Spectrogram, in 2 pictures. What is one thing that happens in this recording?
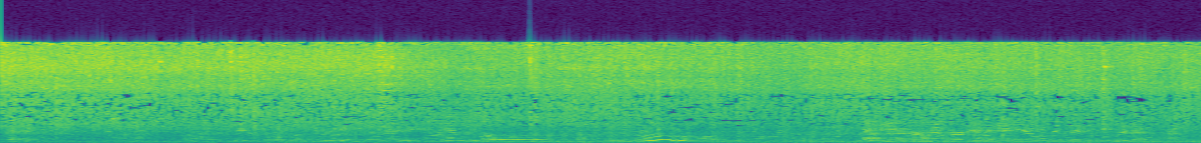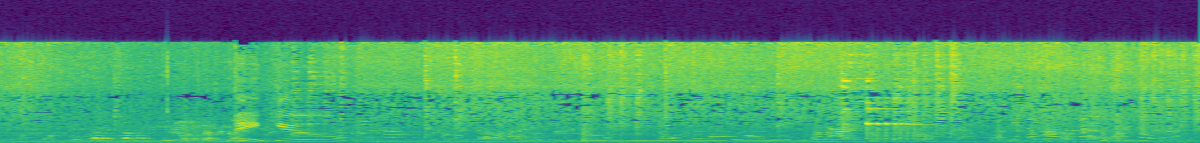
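A metal spatula scrapes and taps on a hot griddle.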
